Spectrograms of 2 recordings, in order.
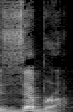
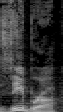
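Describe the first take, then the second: First: It is said with a British pronunciation. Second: It is said with an American pronunciation.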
